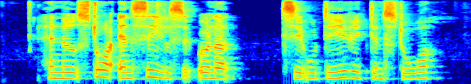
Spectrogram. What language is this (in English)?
Danish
